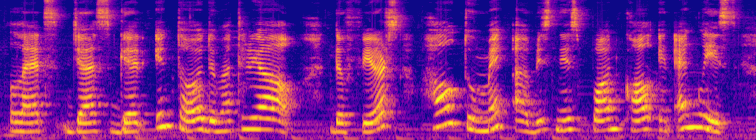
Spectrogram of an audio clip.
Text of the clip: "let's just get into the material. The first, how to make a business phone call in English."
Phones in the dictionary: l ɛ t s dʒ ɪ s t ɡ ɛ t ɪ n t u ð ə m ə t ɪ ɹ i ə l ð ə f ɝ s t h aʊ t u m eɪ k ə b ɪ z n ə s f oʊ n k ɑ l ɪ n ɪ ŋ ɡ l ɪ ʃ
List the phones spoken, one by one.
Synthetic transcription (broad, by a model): l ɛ t s dʒ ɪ s ɡ ɛ t ɪ n t u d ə m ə t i ɹ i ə l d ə f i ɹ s h aʊ t u m eɪ k ə b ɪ s n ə s p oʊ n k ɑ l ɪ n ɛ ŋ ɡ l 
